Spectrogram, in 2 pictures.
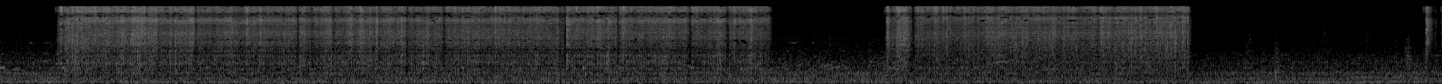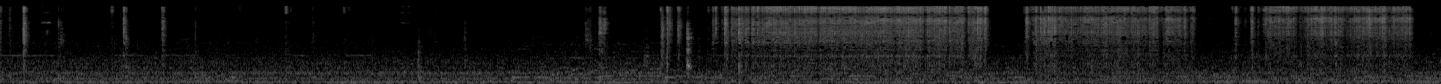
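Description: MIG welder arc crackling and hissing as steel frame tubing is welded, in two long beads over the first twelve seconds. After a pause of about ten seconds with a few clicks and knocks, three short tack-like bursts of the same crackle come near the end.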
